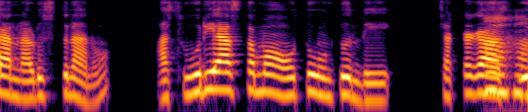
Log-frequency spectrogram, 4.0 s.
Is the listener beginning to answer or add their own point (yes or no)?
no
